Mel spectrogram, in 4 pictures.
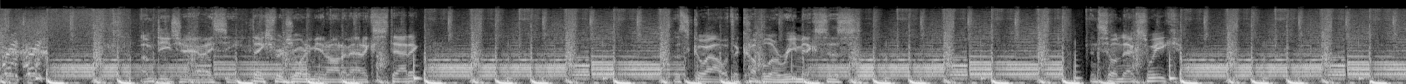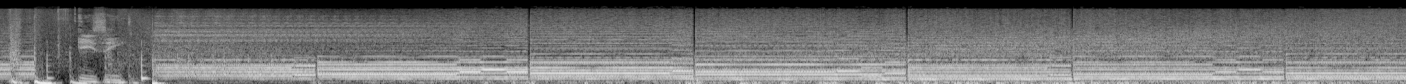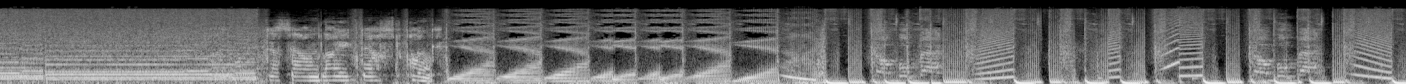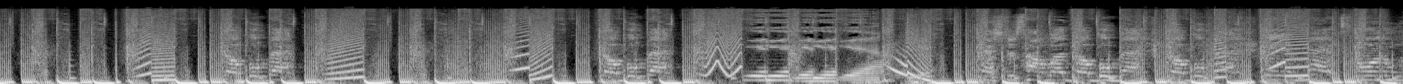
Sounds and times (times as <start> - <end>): Music: 0.0 - 56.2.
